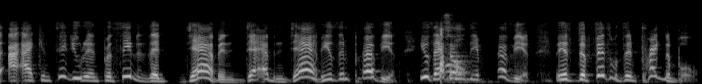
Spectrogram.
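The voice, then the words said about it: Mike Tyson impression. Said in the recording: “best Tyson impersonation on the show”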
